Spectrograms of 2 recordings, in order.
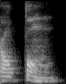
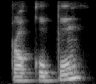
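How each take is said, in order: First: 'Roku' is shortened to 'ro' before 'pun'. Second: The full syllables 'roku' come before 'pun'. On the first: The speaker calls it right. "adanya ropung" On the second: The speaker calls it wrong. "rokupung nggak ada ya"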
